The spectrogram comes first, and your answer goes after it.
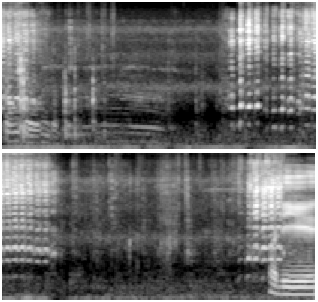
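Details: Four more goats just bought: two bursts of rough, vibrating bleats, one in the middle and a loud one closing, with men's voices chatting beneath and between them.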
